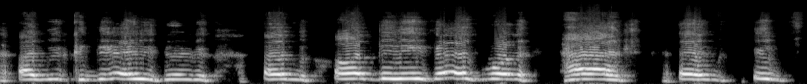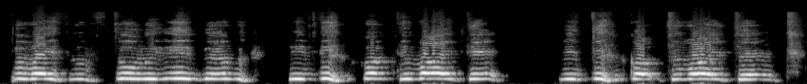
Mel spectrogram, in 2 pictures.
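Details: Adult male with cerebral palsy, real, whose speech is largely unintelligible to automatic transcription; he reports he cannot say some words. Dysarthria (cerebral palsy).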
